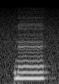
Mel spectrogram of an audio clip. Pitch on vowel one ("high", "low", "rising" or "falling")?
high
